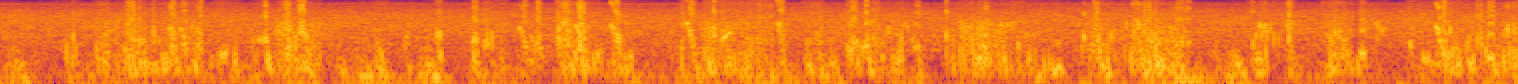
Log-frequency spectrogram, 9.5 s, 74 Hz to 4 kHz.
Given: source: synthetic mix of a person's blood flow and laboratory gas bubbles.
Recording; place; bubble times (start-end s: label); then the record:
Doppler ultrasound of blood flow; precordium
0.39-0.53 s: bubbles
0.56-1.26 s: bubbles
1.30-1.52 s: bubbles
1.55-2.04 s: bubbles
2.32-2.45 s: bubbles
2.64-2.80 s: bubbles
2.92-3.17 s: bubbles
3.22-3.46 s: bubbles
3.48-4.00 s: bubbles
4.22-4.95 s: bubbles
5.00-5.79 s: bubbles
5.88-6.68 s: bubbles
6.72-7.46 s: bubbles
7.78-8.16 s: bubbles
8.26-8.68 s: bubbles
8.79-9.50 s: bubbles
From the record:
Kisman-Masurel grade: 444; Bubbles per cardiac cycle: continuous sound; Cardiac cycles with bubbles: 100%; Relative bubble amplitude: maximal (0.775 to 0.999); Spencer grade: 4 (maximum detectable bubble signal sounding continuously throughout systole and diastole of every cardiac period, and overriding the amplitude of the normal cardiac signals); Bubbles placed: anywhere in the cardiac cycle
